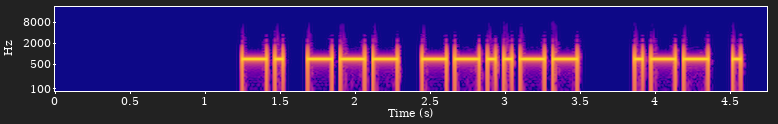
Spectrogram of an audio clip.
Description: Morse code, heard as a keyed tone, about 22 wpm, 700 Hz. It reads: NO, WE
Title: Sentences from Top 1100 Words 22wpm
